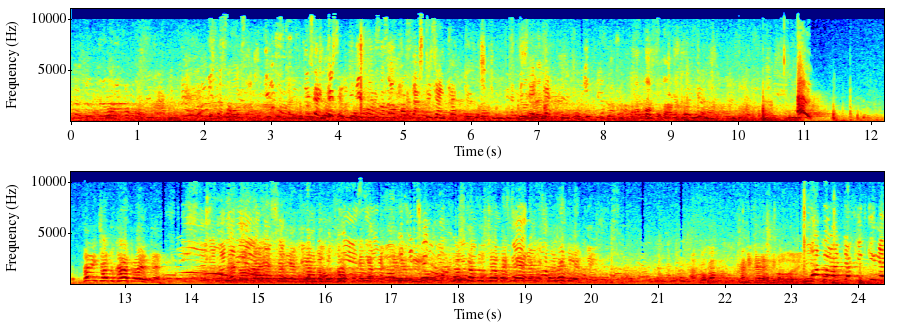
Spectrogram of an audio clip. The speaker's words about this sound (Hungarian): A városka főterét látjuk középen az akasztófával. Az angol katonák az összesereglett tömeget igyekeznek hátrébb szorítani.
